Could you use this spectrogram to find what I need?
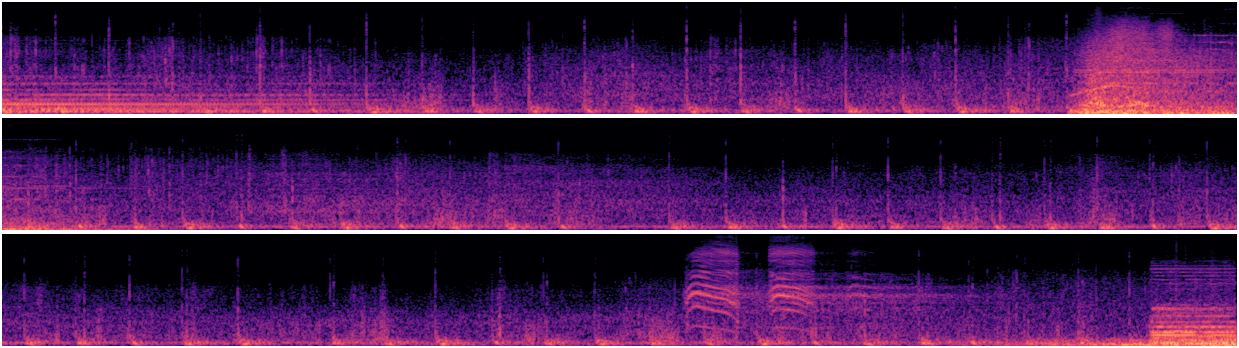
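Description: Heavy footsteps thud steadily on a hard floor.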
